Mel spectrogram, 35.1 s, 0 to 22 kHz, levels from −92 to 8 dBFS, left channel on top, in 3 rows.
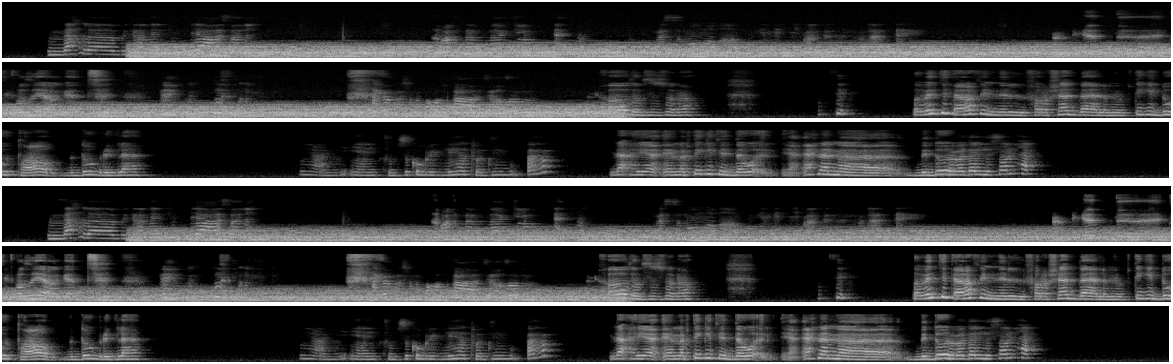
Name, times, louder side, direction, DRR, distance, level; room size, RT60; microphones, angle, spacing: voice 1, 0.4-2.5 4.4-5.9 6.5-9.2 13.3-14.2 15.4-17.0 20.0-20.1 26.4-28.8 32.8-33.6, right 1 dB, 10° right, 0.7 m, -33 dB
sound 1, 1.2-17.9, left 3 dB, 65° left, 0.6 m, -22 dB
voice 2, 10.5-13.0 15.1-15.4 17.5-18.6 19.0-19.2 20.8-24.8 29.5-32.9, right 4 dB, 60° right, 0.8 m, -27 dB
9.8 x 4.3 x 3.1 m
head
